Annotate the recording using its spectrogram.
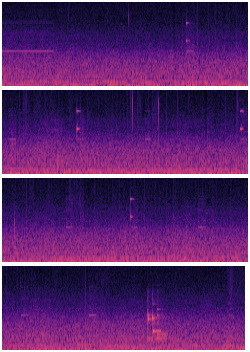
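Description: A steady low hum under a short, faint high beep roughly every three seconds.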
